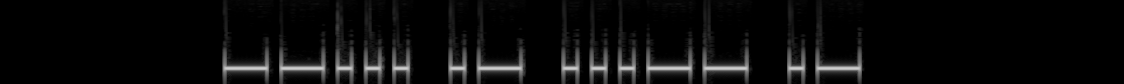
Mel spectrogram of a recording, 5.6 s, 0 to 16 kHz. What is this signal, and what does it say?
Morse code, heard as a keyed tone, about 17 wpm, 700 Hz. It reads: 7A3A
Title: Common Cut Numbers - 4-Digit 17wpm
